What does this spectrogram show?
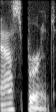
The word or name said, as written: aspirant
